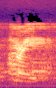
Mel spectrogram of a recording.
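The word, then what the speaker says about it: Raef: Where the school set was Harry Crabby, and that's spelled K-R-A-B-B-E. And he talked about Edgar Rafe, and that's R-A-E-F, Rafe.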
